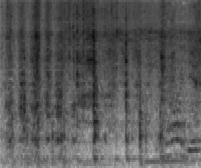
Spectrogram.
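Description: Bánh xèo crepe sizzling in oil in a frying pan while a spatula scrapes under it and folds it over, in many quick scraping strokes.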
